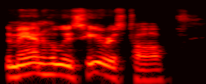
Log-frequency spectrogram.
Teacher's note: So the predicate has a higher tone because it introduces the new information. The relative clause almost always has a lower tone because it's giving old information.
